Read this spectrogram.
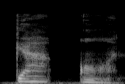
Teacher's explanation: The glottal stop. Some of the dialects, especially in the South, they keep this little catch in the throat. Standard Tagalog kind of smooths it over.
